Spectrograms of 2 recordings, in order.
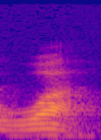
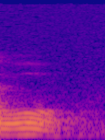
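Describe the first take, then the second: First: The vowel is light and open, like a. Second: The vowel is dark and rounded, like o. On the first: The speaker calls it right. "Yang ada adalah wa" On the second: The speaker calls it wrong. "tidak pernah ada wo"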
